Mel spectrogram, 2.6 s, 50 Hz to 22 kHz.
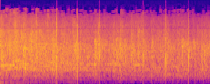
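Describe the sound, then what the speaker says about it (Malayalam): A hall of students claps together at the 42nd college day of Aryabhatta college, a sustained dense round of applause with sharper individual claps standing out and a faint murmur of the crowd underneath. "കുട്ടികളെല്ലാവരും ചേർന്ന് ആദ്യം തന്നെ കൈ പൊക്കിയിട്ടൊരു കൈയടി തരുമോ?"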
